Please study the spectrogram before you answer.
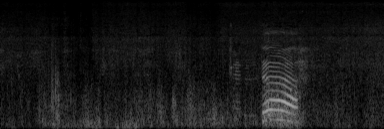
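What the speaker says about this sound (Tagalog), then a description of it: "Lakas ng hangin." Strong wind sweeping across Mt Tapyas in Coron above the sea, a steady broadband rush buffeting the microphone throughout, with a person speaking briefly and a short louder voice burst near the end.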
